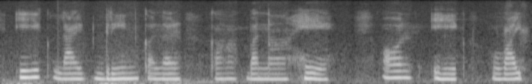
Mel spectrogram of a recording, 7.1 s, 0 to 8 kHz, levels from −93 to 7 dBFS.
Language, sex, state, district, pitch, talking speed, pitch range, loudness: Hindi, female, Bihar, Begusarai, 195 Hz, 95 wpm, 190-210 Hz, -16 LUFS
